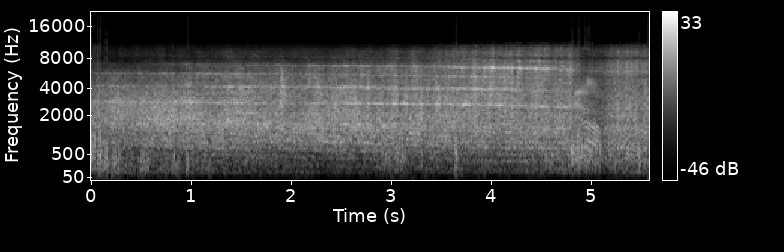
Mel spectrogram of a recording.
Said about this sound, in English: the vintage 737 Boeing, smoking it up. 737-200, Air Inuit.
